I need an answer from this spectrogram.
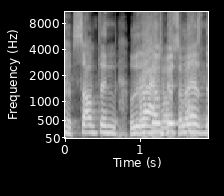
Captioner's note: laughs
